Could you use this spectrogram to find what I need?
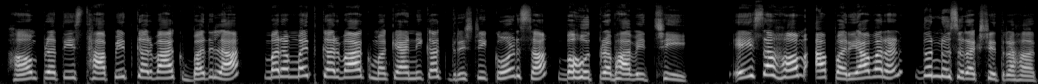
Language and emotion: Maithili, happy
